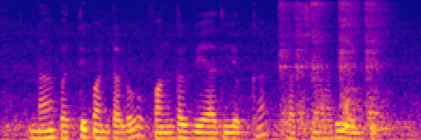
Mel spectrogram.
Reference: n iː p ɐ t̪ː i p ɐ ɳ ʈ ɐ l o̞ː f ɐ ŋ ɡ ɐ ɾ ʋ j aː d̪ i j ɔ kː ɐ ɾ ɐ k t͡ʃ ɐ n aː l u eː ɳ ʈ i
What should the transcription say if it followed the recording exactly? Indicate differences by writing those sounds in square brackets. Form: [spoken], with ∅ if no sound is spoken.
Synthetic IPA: n [aː] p ɐ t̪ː i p ɐ ɳ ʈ ɐ l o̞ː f ɐ ŋ ɡ ɐ [l] ʋ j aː d̪ i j ɔ kː ɐ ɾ ɐ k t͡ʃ ɐ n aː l u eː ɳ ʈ i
